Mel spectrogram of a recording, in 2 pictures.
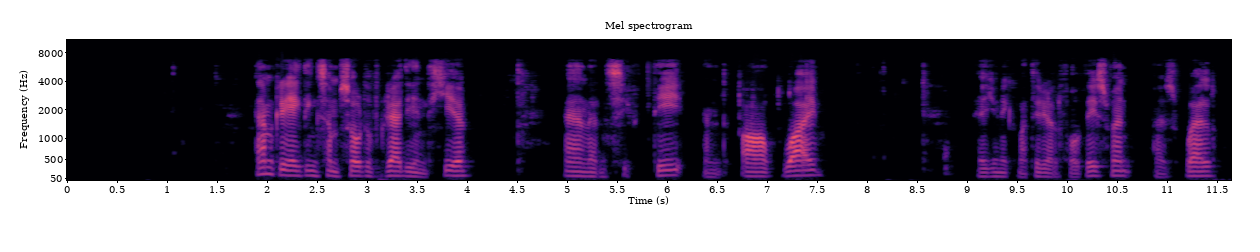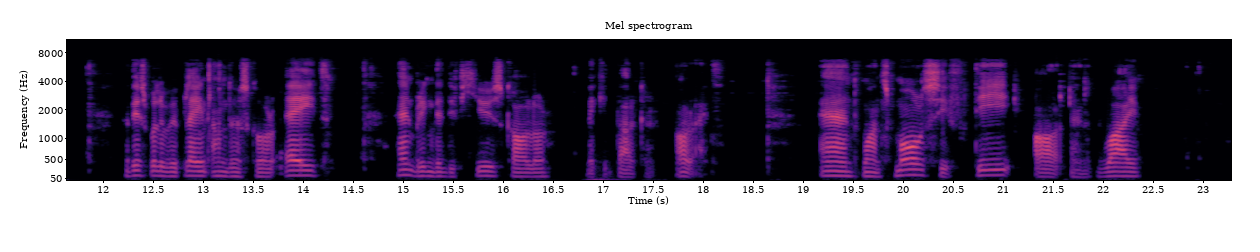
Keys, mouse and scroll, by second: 5.8 shift+d, 8.1-12.4 drag, 14.6-16.4 drag, 20.3 shift+d, 23.0-23.2 drag.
